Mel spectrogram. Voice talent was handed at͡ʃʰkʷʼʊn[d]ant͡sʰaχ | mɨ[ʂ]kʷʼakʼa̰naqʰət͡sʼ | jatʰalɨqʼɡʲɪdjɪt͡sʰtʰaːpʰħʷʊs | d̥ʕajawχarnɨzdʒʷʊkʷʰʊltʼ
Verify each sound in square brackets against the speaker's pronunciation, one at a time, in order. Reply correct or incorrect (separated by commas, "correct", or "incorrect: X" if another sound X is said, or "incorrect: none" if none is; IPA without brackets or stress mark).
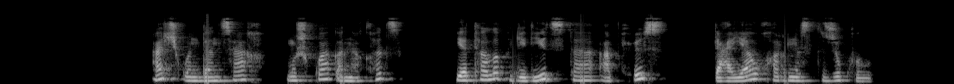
correct, correct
